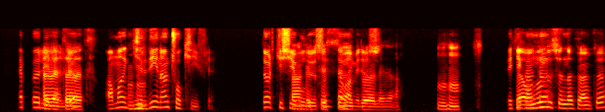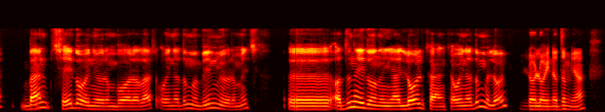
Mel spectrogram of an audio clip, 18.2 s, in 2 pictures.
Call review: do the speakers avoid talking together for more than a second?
No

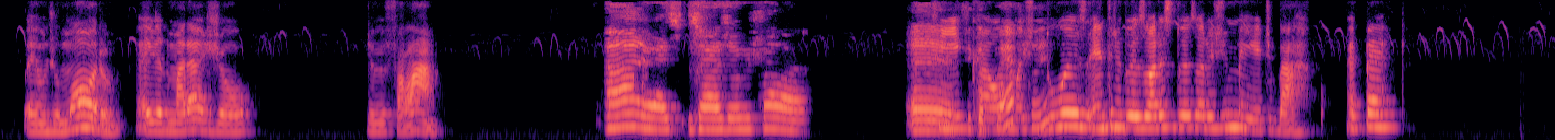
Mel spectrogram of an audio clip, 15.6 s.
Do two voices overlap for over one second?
Yes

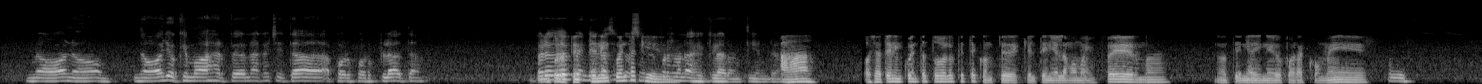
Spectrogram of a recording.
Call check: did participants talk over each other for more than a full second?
Yes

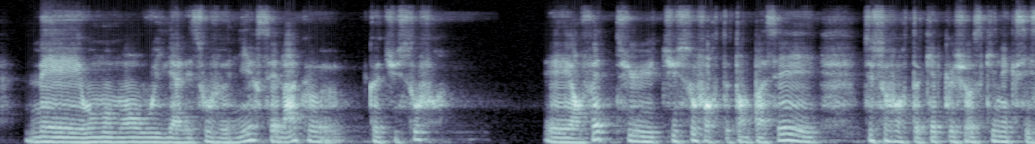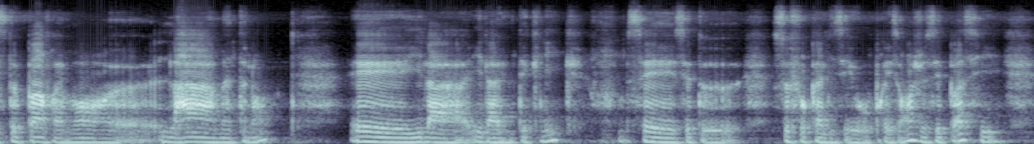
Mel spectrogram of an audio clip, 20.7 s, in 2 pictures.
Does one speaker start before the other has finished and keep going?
No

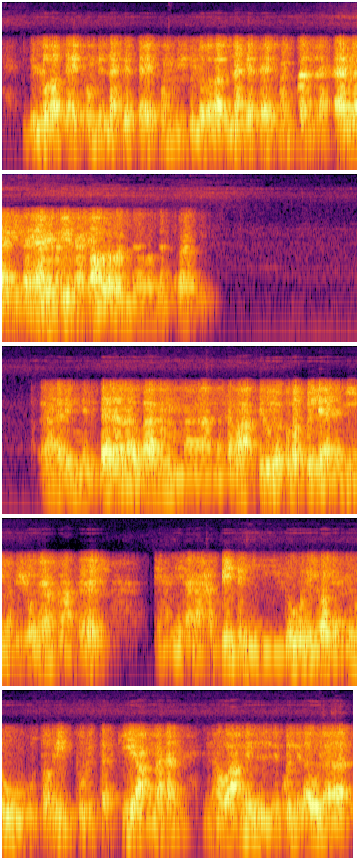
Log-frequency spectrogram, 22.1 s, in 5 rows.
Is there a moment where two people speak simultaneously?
Yes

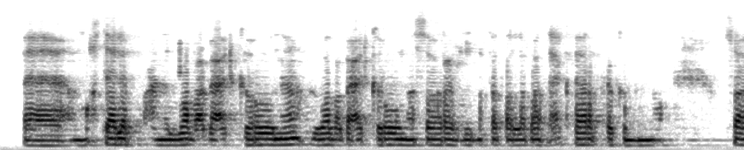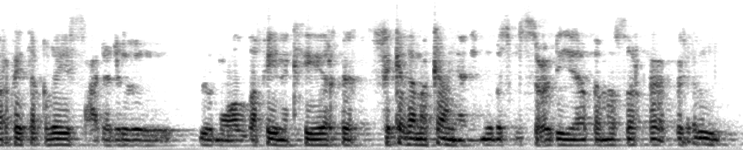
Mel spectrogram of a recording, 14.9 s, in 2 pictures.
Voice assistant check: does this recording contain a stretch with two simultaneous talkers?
No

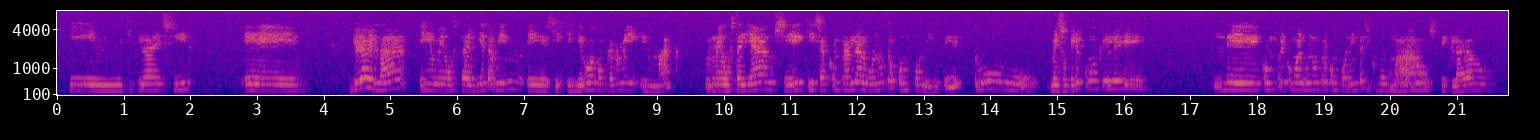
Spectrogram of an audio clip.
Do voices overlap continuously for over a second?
No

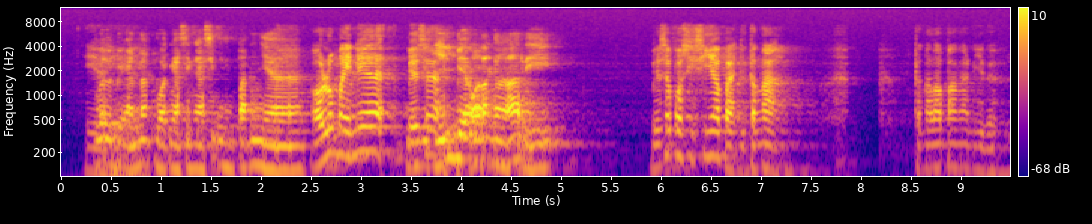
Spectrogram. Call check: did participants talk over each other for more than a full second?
No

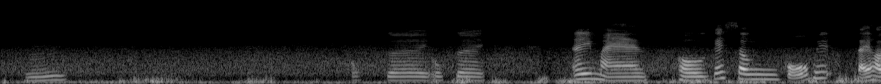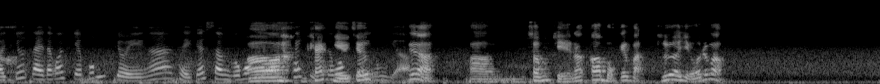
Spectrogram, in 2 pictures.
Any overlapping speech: Yes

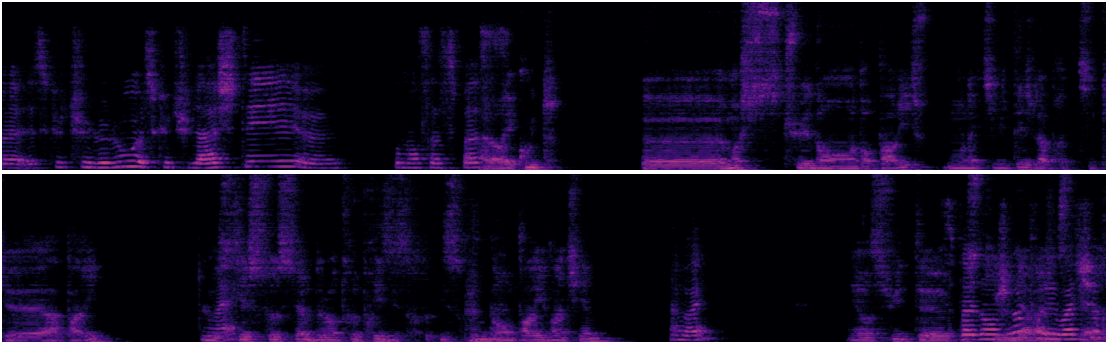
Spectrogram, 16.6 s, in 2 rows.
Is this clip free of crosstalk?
No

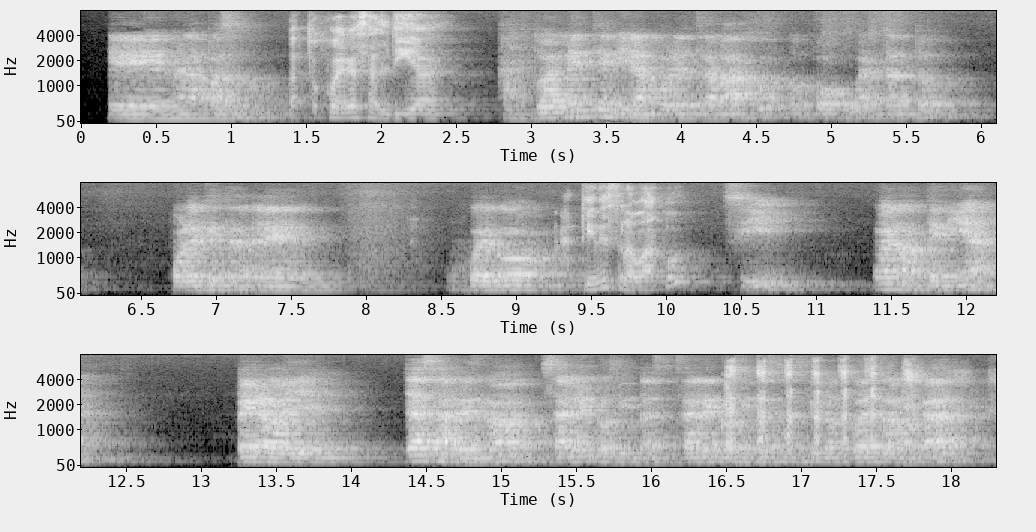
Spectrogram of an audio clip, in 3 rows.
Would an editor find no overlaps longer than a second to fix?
Yes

